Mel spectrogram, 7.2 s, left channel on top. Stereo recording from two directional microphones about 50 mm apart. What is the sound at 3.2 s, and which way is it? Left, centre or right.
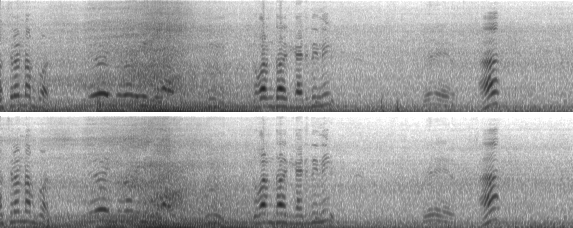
Speech, left.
